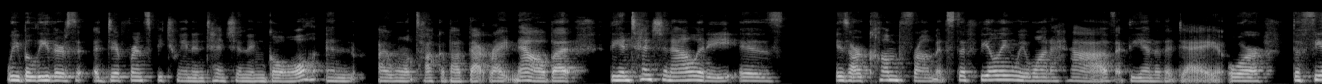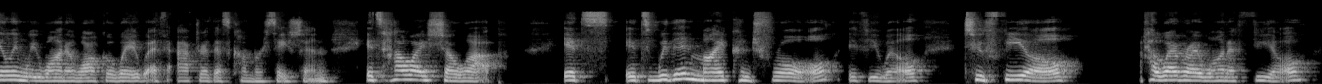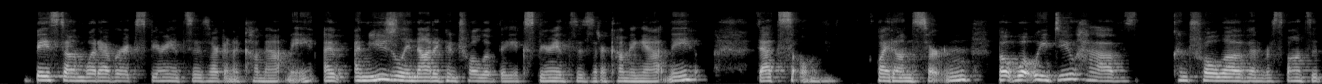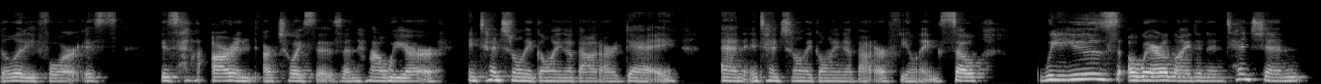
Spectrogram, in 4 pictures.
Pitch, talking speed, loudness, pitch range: 170 Hz, 150 wpm, -21 LUFS, 155-190 Hz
